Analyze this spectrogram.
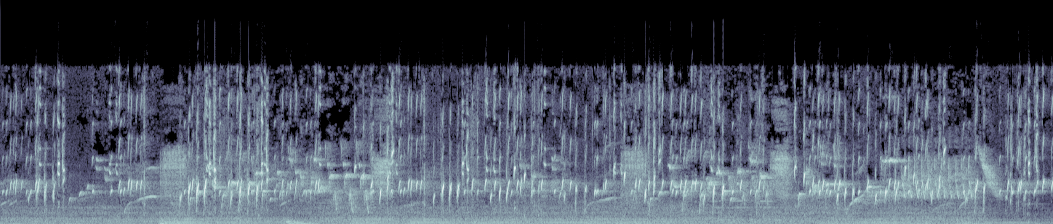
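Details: Song of the European goldfinch, used to get pet goldfinches singing: long stretches of fast, high twittering and chattering chirps, over a faint low steady hum that comes and goes in the background.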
